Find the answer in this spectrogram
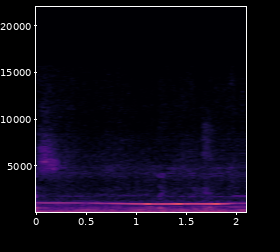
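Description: Steady high whine from a road bike spinning on an indoor trainer, dipping slightly in pitch about a second in and settling back.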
